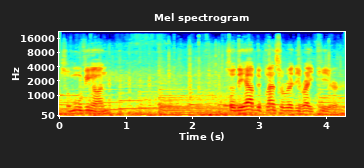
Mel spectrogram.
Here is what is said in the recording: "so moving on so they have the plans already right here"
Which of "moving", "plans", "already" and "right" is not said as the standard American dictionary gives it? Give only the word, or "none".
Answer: plans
